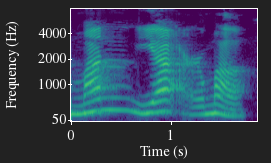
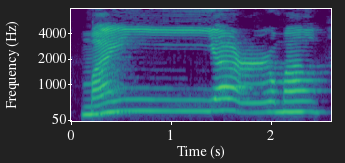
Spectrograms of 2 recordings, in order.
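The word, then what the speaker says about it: مَنْ يَعْمَلْ: adalah may your Mal penulisannya Man year Mall tapi pengucapannya bukan Man yarma melainkan maiyer Mal seakan-akan huruf nun nya hilang karena apa Karena Nur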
